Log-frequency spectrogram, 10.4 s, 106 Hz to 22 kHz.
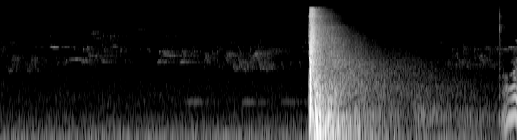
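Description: A single rifle shot from a Savage Axis II heavy-barrel bolt-action in 6mm ARC, about six seconds in: one very loud report that echoes and dies away over a couple of seconds. Faint birdsong before it.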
